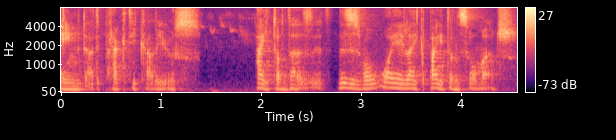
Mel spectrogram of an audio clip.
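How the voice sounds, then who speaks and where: A somewhat breathy man at a fairly slow pace, with lively intonation. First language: not English. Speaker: programmer live-streamer. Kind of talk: casual chat while live-coding. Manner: halting.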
